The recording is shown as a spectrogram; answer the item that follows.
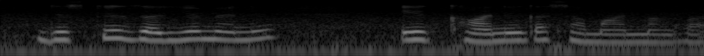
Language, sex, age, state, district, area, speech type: Hindi, female, 18-30, Madhya Pradesh, Jabalpur, urban, spontaneous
